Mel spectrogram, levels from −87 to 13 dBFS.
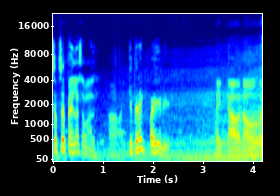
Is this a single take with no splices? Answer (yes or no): yes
